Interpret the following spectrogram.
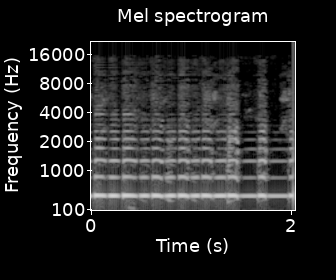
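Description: Instrumental music: a wind instrument plays a quick, ornamented melody over a steady held drone note.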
